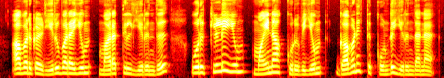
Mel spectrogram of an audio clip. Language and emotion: Tamil, neutral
